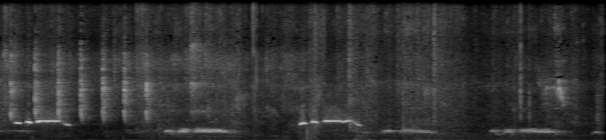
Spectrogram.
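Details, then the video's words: Spotted dove kept in a box after purchase, still vocal: short low coo phrases recur every couple of seconds, interleaved with clear higher whistled notes, plus clicks and handling noise. "khách mua xong chim cho vào hộp vẫn trơi như thường"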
